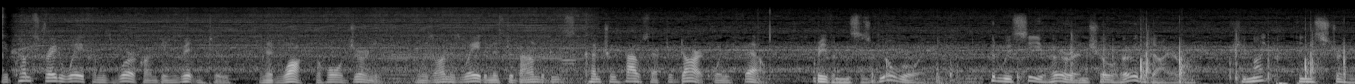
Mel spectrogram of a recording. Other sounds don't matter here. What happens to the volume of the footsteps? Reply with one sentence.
The volume of the footsteps goes up.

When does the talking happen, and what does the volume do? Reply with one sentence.
The talking can be heard from 0.0 to 13.5 s, at a steady volume.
